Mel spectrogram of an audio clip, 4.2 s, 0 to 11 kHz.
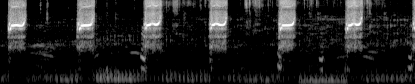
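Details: Francolin, the Iranian teetar, giving loud harsh high-pitched bursts repeated about every 0.7 seconds in a steady rhythm, with a faint low murmur between the calls.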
